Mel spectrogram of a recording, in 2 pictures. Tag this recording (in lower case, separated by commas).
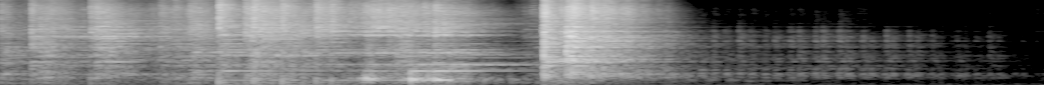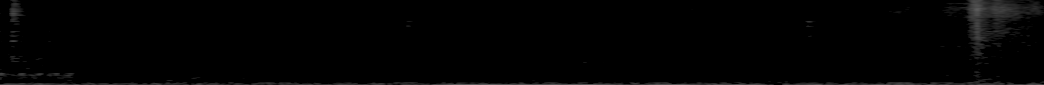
dishes, pots and pans, home sounds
